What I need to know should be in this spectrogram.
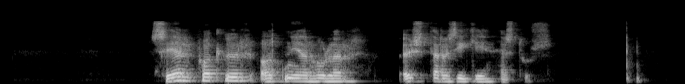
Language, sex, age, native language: Icelandic, male, 40-49, Icelandic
